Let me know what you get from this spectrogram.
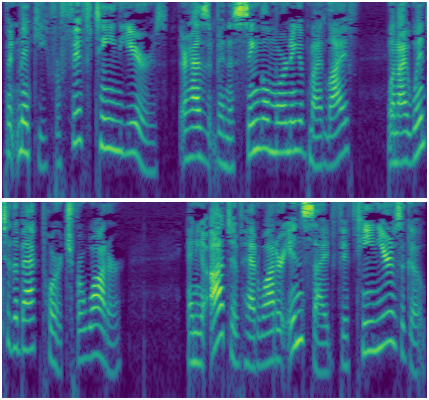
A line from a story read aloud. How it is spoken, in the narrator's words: cried Mickey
